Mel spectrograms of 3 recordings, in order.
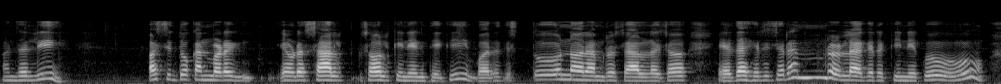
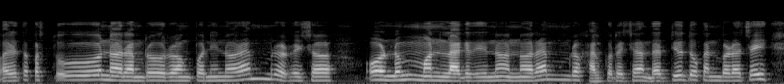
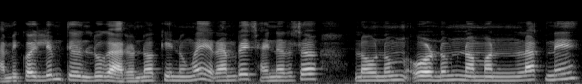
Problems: background sounds at intervals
